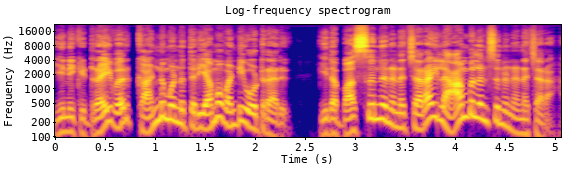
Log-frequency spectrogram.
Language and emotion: Tamil, angry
